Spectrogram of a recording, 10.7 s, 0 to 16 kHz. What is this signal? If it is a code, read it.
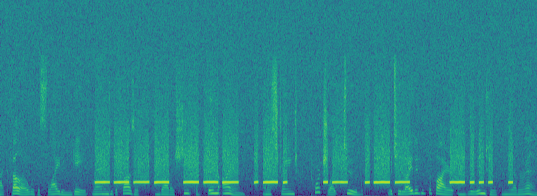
Morse code (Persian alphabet), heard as a whistle, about 13 wpm, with speech in English. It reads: شعر او به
